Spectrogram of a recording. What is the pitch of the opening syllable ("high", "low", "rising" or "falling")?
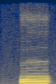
high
